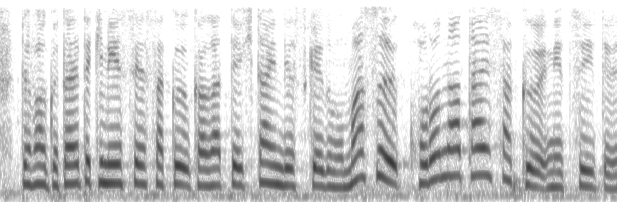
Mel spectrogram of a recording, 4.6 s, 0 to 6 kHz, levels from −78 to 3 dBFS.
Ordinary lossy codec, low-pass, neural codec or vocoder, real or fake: none; 5.4 kHz; codec, 16 kHz, 8 kbps, FunCodec, trained on Chinese and English, 25 frames a second; fake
